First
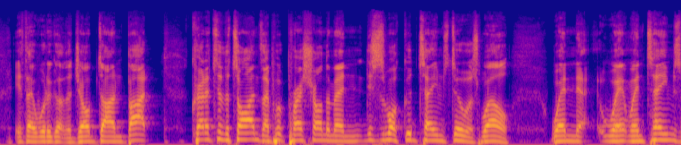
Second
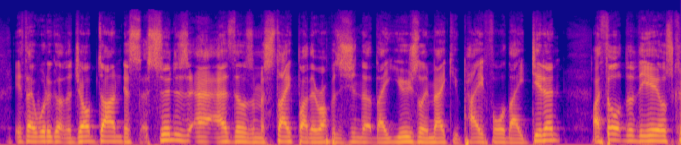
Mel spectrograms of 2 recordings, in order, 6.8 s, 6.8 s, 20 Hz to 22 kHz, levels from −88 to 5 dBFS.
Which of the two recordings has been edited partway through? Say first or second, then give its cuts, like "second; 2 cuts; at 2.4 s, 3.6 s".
second; 2 cuts; at 1.2 s, 5.9 s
